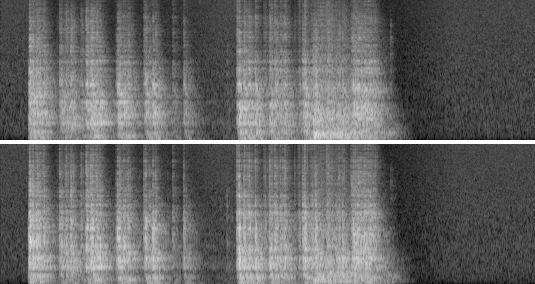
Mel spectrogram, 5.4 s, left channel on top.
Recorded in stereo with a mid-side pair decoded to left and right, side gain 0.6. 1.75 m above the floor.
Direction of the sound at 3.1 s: 30° left.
